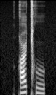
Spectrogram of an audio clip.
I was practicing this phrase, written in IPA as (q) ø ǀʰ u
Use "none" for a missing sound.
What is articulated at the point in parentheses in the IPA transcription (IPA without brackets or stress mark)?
q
